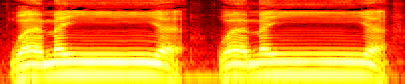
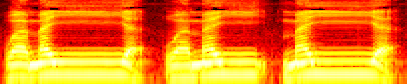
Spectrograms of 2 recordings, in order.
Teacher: Huruf nun naik ke hidung. Berlaku ni serentak berlaku. · nun mati bertemu dengan huruf ya. Yang ni kita kena dengungkan. Idgham ma'al ghunnah.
